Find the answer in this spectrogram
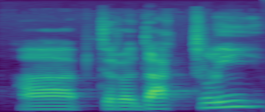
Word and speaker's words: pterodactyl: In words like pterodactyly or ptontely, English speakers normally do not pronounce the P because PET is not a sound combination that can occur at the beginning of English words.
